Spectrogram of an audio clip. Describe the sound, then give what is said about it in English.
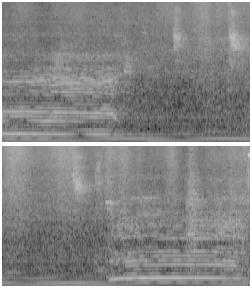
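Cattle mooing around a newborn heifer calf: two long, low, drawn-out moos, one at the start and one near the end, separated by a stretch of steady low rumble and faint background noise. “And you started the day with a happy, healthy heifer calf.”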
